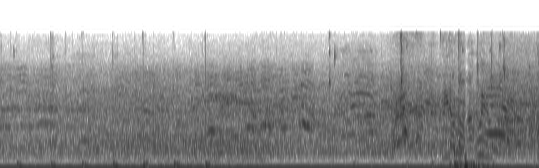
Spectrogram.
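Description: A basketball bounced on a hardwood court about twice a second by a free-throw shooter, over the steady murmur of an arena crowd. Shouting from the crowd grows near the end.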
